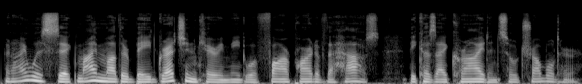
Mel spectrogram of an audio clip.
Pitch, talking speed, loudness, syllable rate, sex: 125 Hz, 245 wpm, -19 LUFS, 5.7 syllables/s, male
